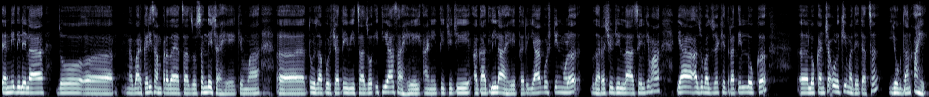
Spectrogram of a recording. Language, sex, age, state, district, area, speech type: Marathi, male, 30-45, Maharashtra, Osmanabad, rural, spontaneous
